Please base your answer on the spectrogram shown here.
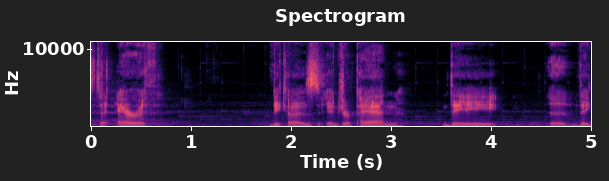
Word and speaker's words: Aerith: heiress and you need to correct it from heiress to aerith because in japan they they couldn't pronounce the the sound so everyone in the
